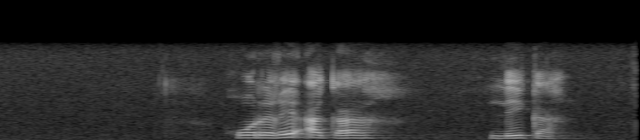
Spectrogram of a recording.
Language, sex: Northern Sotho, female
